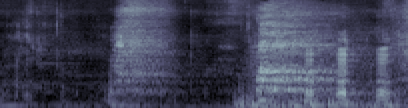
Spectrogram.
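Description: A mother dog licking and nuzzling at a newborn puppy and its birth sac just after whelping: a short wet, noisy burst about half a second in, then a longer, louder one from just after a second in.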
